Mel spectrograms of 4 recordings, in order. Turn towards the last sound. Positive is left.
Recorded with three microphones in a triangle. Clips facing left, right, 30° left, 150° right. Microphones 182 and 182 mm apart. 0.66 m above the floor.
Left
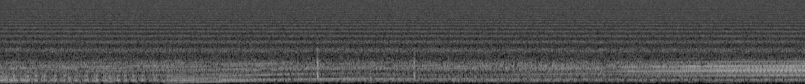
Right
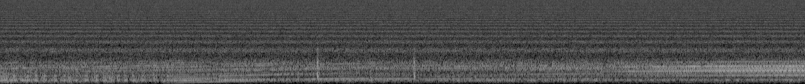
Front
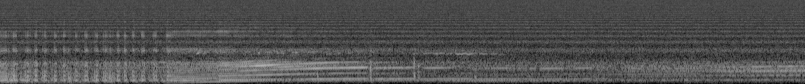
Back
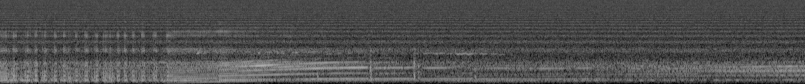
No sound to turn to.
